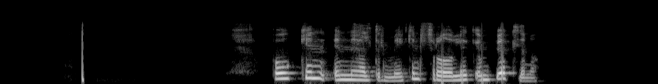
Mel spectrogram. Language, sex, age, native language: Icelandic, female, 30-39, Icelandic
